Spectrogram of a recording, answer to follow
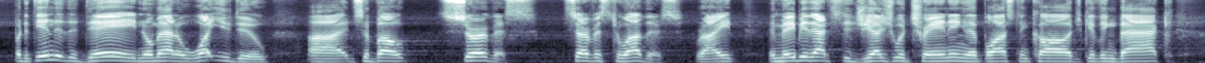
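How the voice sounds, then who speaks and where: With an American accent, a man talks at a moderate pace in a fairly high voice with ordinary pitch variation. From Brockton, Massachusetts. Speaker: mayor. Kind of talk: speech to students. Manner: casual, talkative.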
